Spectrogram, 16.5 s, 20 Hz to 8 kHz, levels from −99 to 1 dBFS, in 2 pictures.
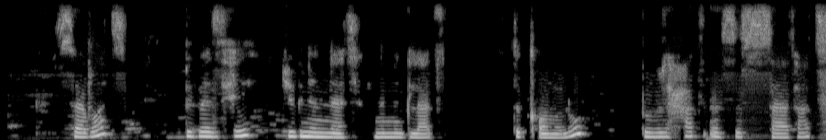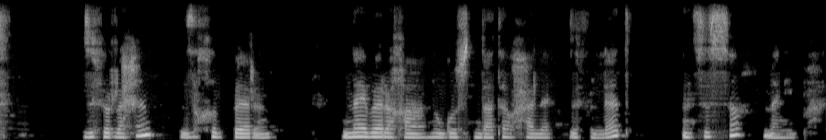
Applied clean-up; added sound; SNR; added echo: none; none; none; none.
